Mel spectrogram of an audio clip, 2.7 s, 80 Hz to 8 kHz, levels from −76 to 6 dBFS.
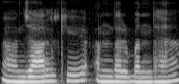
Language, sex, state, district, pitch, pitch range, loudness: Hindi, female, Bihar, Patna, 185 Hz, 180-205 Hz, -12 LUFS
